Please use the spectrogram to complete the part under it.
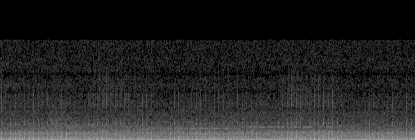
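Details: A steady, low vibrating purr from Oyen, a female cat in a very affectionate mood, with quick regular pulses and a quiet faint whine in the background.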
